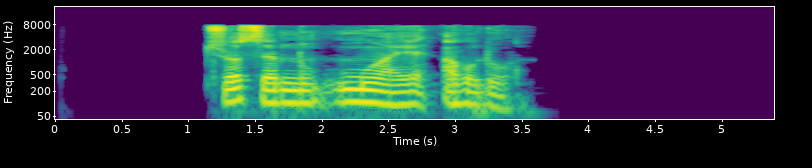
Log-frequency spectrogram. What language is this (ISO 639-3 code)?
aka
